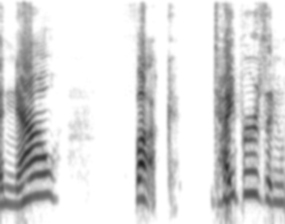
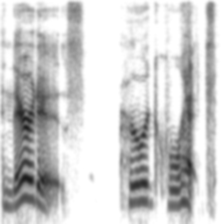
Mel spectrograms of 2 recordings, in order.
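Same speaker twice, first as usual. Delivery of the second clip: ordinary delivery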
